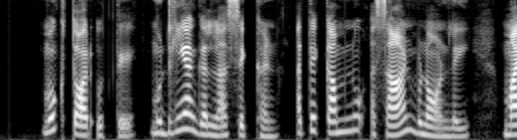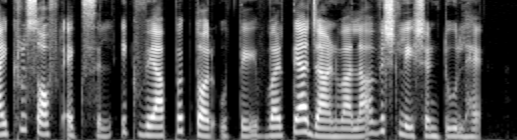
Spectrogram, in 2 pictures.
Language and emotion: Punjabi, neutral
